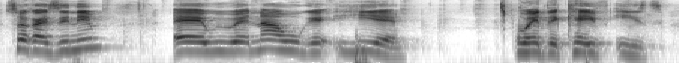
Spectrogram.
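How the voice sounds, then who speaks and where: This casual travel vlog follows a woman who walks outside and into a cave while holding her phone, rambling, chatting, and laughing at her own jokes. She speaks a little slowly, in a fairly high, bright, pushed voice.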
